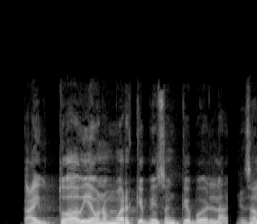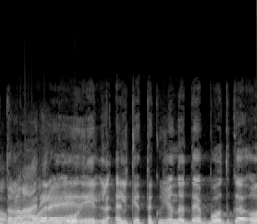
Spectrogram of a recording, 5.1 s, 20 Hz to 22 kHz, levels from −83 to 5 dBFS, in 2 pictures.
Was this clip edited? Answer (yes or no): yes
